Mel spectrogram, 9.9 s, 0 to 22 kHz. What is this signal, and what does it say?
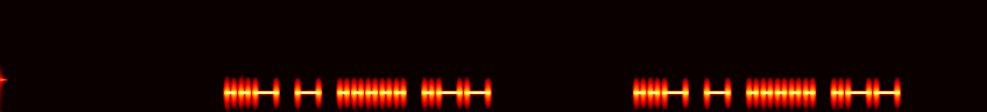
Morse code, heard as a keyed tone, about 17 wpm, 700 Hz. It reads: UT5W UT5W
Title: DXCC-100 Call Signs - 4 Characters - Repeated 2x - 17wpm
